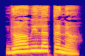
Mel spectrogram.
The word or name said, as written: ಗಾವಿಲತನ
